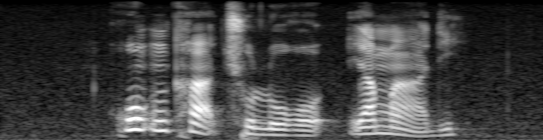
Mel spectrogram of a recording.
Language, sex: Northern Sotho, male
